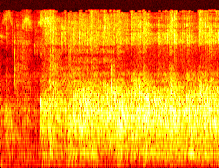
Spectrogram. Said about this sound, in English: Let's give the Lord a hand clap.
